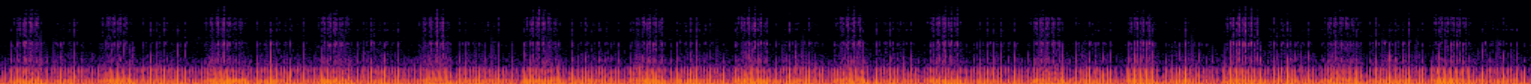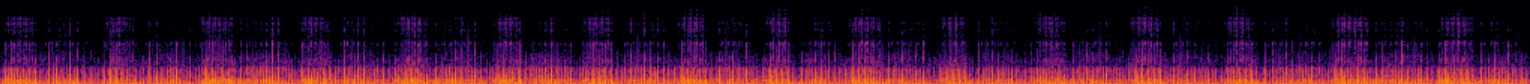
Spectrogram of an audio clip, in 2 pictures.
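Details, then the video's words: Domestic cat purring or snoring, a steady low rumble with fast pulses about ninety a minute, even and unbroken for twenty seconds, with no other sounds standing out. "เสียงแมวคราง เสียงกรนของแมว | snoring cat"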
